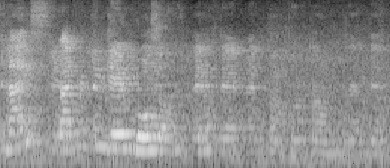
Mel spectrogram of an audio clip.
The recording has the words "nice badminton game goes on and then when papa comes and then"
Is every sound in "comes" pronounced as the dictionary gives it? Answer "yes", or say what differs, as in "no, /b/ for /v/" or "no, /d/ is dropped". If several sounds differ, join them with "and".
no, /z/ is dropped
